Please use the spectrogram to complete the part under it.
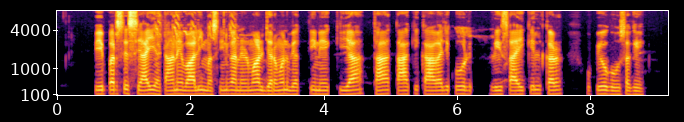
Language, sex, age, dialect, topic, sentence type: Hindi, male, 18-24, Kanauji Braj Bhasha, agriculture, statement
